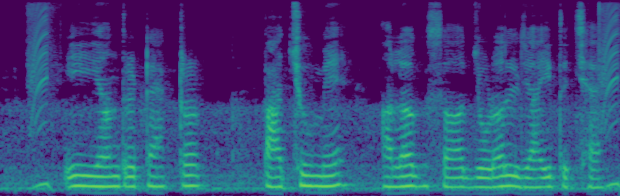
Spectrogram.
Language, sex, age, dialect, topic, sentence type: Maithili, female, 18-24, Southern/Standard, agriculture, statement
